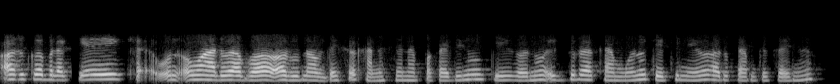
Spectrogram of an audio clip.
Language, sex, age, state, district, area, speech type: Nepali, female, 45-60, West Bengal, Kalimpong, rural, conversation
